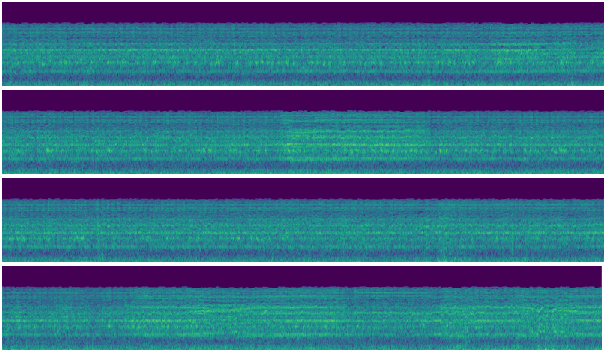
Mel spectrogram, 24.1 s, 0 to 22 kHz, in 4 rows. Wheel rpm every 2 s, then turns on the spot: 190, 190, 190, 200, 200, 190, 190, 200, 200, 190, 200, 190.
none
